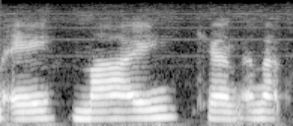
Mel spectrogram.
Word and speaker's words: Majken: it over here everyone it's a Scandinavian name so you pronounce the J like you do in Bjork so it's m a my can and that's how you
